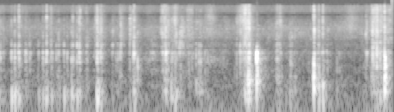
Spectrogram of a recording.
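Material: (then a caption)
Silicone. Fingertips tap, press and scratch the domed cells of an empty blue silicone ice cube tray set in a white plastic frame. The sound is a run of soft, dull, irregular taps and muffled rubbery squeaks, mostly low to mid in tone, with a light scratching texture between them. Each tap dies away almost at once, with no ring.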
